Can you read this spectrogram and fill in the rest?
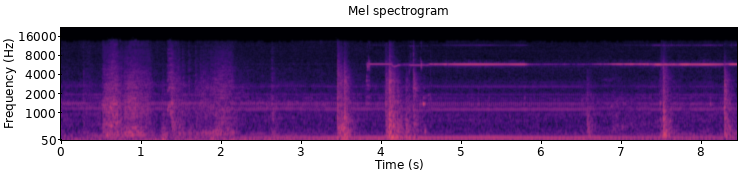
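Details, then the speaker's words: Canon DC100 DVD camcorder recording to its DVD disc, with earlier disc-recording trouble: faint ticking, then a thin steady high squeal joins partway through; a mechanical squeal from the disc drive whose source the owner is unsure of. "I'm also not really sure what's making that noise. Hopefully the recording will turn out. It won't just corrupt everything."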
